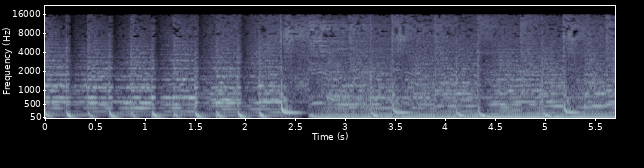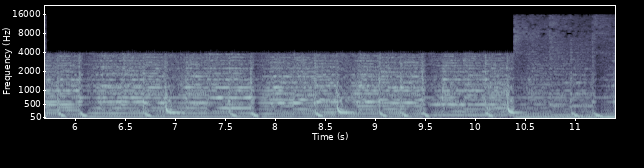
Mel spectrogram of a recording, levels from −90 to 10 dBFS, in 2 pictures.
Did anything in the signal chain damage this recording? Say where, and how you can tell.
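Yes. There's a skip ahead at 2.63 to 2.65 s: about 0.7 s of audio just vanishes and the two sides butt together with no gap. That's the network or jitter buffer, which threw away a queued stretch and resynced forward.

From 5.71 s to 10.39 s the sound goes dull and boxy, with nothing above 3.8 kHz and a new noise floor some 35 dB down, but no level jump or dropout. That's likely an input switched to a poorer device, such as a headset's call profile.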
